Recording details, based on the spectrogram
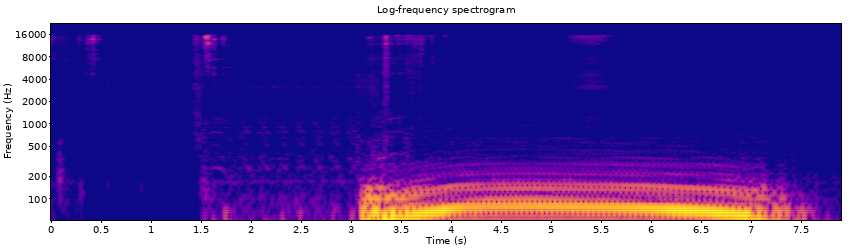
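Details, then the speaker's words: Subaru WRX STI on an E85 tune, cold start at 21° ambient: keys rattle, brief crank, the engine catches with a deep even roar for about four seconds, then dies; it fires but won't stay running, cause not confirmed. "so this one clearly just fired up and then it died"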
